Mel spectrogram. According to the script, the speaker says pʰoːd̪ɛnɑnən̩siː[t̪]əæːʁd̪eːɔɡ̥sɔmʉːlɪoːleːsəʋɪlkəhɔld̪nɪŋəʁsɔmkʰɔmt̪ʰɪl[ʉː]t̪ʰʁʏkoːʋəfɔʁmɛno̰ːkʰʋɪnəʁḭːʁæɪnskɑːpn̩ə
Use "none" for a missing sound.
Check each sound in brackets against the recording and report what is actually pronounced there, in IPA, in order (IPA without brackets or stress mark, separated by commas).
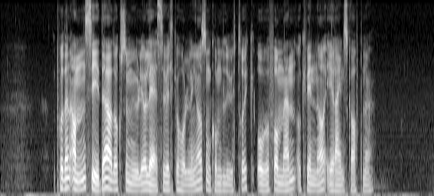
d̪, ʉː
